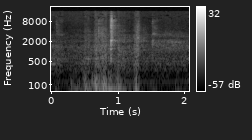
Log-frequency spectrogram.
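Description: Handling noise as a quilted fabric project bag is moved close to the microphone: a low rumble with two dull knocks, lasting under a second.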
